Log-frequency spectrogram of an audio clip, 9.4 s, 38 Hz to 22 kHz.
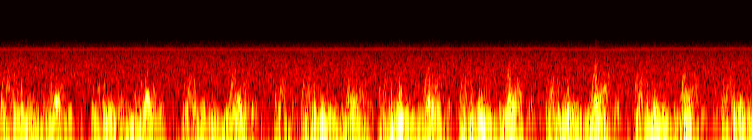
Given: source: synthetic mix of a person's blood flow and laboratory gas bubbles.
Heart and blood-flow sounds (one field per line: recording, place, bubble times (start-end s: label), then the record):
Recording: Doppler ultrasound of blood flow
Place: precordium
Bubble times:
0.15-0.33 s: bubbles
From the record:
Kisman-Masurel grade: 212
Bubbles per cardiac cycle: several, 3 to 8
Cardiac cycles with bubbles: 1 to 10%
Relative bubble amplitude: moderate (0.250 to 0.450)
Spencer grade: 1 (occasional bubble signal discernible with the cardiac motion signal, with majority of cardiac periods free of bubbles)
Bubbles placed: anywhere in the cardiac cycle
